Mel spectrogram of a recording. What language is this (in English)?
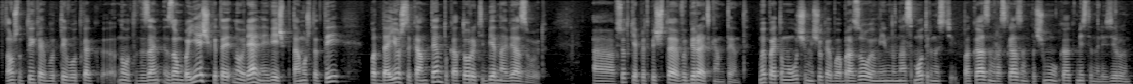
Russian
